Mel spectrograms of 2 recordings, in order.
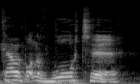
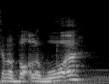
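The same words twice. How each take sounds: First: The t in water is clearly pronounced. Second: The t in water is dropped entirely. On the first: "He wasn't saying" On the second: "He just doesn't pronounce the T"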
